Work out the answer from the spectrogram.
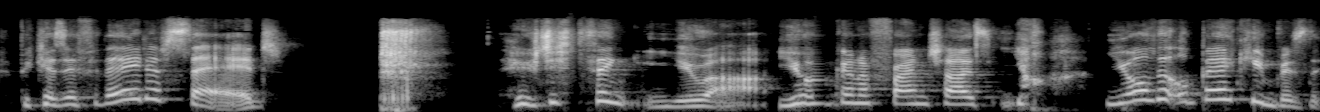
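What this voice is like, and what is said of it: English accent replacing New Zealand accent. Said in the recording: “I really heard your Pommy accent then, so the New Zealander accent's gone completely”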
